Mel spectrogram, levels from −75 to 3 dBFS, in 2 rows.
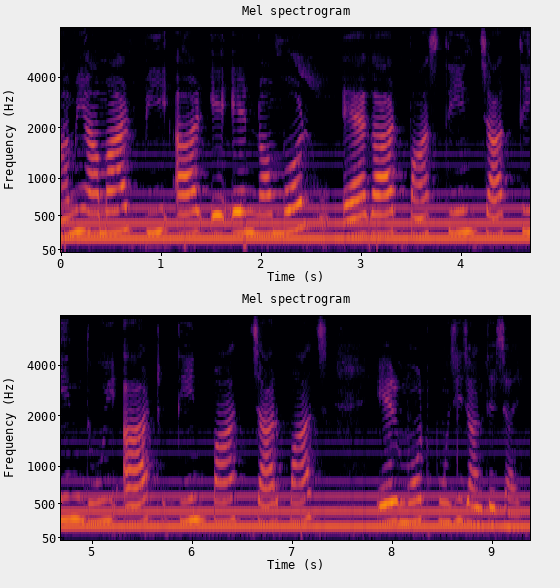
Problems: constant background noise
